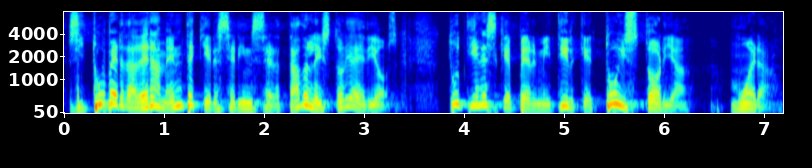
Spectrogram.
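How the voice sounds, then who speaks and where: A man from delivers a sermon with a lively, swinging pitch. He slows down deliberately to lean on each scripture line. His voice carries a long reverb from the church hall around him. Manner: animated, slows down for emphasis when reading scripture. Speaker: preacher.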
